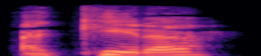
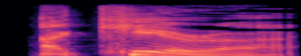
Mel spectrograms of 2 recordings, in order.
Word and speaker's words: Akira: were pronouncing it as Akira. And I realized that that's probably the more accurate Japanese pronunciation of the name.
